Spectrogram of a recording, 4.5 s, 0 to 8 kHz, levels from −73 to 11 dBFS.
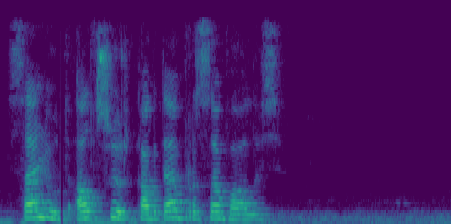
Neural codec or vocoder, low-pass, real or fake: none; 7.2 kHz; real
